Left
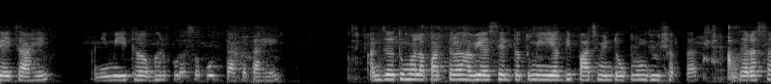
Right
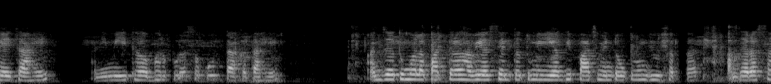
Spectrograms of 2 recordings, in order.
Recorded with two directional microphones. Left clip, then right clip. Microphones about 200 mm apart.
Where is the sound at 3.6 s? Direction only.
15° left (ahead or behind).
